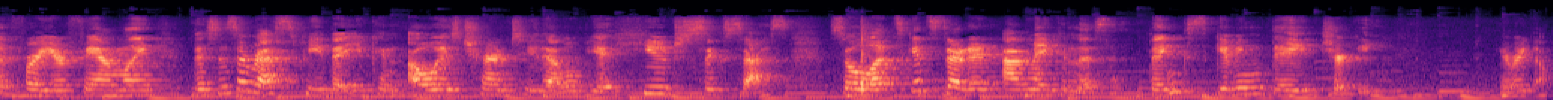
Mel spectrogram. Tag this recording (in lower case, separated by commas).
music, speech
